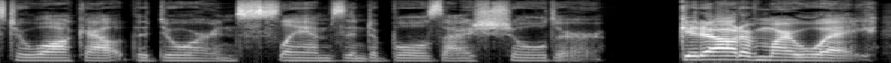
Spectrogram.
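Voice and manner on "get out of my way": loud snapping command; angry order. A narrator's reading. Knives storming out past Bullseye, loud angry. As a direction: shove the words past him.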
